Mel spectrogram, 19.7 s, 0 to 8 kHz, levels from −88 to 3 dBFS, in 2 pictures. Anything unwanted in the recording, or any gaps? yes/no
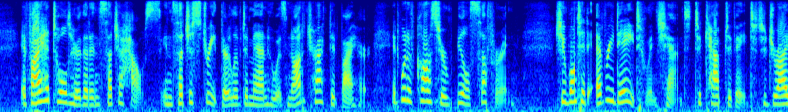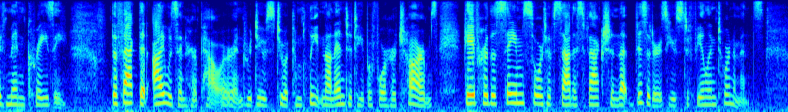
yes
